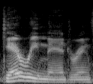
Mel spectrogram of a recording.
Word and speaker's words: gerrymandering: We are from the birthplace of gerrymandering, actually pronounced gerrymandering from Elbridge Gerry, the governor of Massachusetts, who coined the term.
